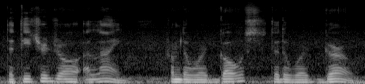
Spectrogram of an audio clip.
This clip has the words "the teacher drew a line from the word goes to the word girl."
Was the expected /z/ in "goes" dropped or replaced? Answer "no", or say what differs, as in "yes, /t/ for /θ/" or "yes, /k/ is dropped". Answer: yes, /s/ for /z/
